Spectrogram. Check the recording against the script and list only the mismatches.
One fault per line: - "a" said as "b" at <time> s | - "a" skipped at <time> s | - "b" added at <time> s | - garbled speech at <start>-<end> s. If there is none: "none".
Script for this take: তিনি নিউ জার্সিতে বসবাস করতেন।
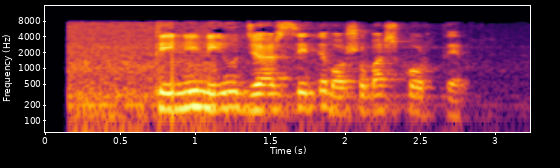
none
